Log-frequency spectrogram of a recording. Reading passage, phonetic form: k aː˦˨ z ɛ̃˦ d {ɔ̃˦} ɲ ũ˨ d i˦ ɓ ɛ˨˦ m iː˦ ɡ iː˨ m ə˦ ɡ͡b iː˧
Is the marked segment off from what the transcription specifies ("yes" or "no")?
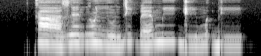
no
